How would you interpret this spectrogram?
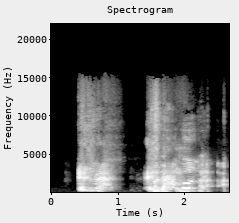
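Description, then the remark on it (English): Two explosive cough-like bursts from a voice, the second longer and garbled, as if words are being coughed out, giving an odd, strained cough sound. “That's a weird cough. You should get that checked out.”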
